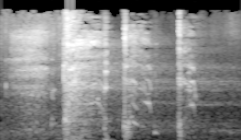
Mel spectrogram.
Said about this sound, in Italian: Adesso mi è venuta la tosse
